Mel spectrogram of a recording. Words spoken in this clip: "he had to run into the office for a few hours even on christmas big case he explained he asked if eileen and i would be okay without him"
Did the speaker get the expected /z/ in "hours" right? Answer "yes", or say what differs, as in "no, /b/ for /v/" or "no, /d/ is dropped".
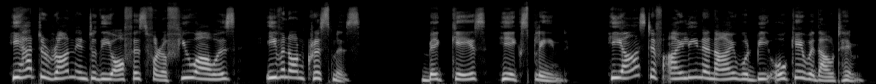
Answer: yes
